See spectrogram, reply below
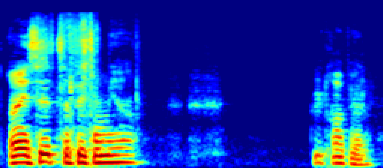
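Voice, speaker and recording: A man hosting his own channel, rambling in a live monologue to the camera, excitable and digressive, talking to himself and swearing. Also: fairly high pitch, brisk. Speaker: channel host.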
